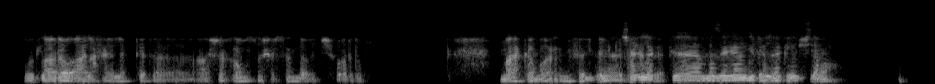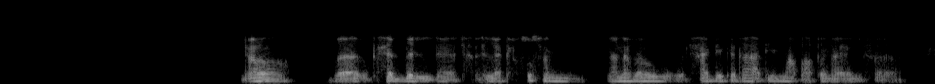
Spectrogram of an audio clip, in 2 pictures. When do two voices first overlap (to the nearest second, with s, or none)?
6 s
